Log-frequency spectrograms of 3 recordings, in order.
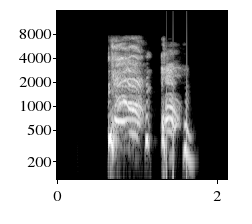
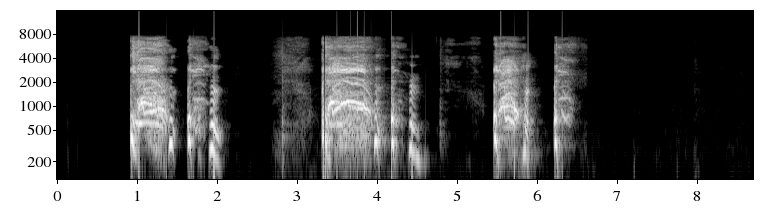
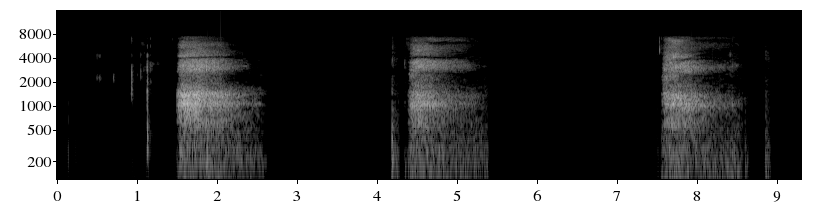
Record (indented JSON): {
  "cough_length": "2.1 s",
  "cough_amplitude": 32767,
  "cough_signal_mean_std_ratio": 0.53,
  "three_cough_length": "8.7 s",
  "three_cough_amplitude": 31952,
  "three_cough_signal_mean_std_ratio": 0.42,
  "exhalation_length": "9.3 s",
  "exhalation_amplitude": 4996,
  "exhalation_signal_mean_std_ratio": 0.37,
  "survey_phase": "beta (2021-08-13 to 2022-03-07)",
  "age": "18-44",
  "gender": "Female",
  "wearing_mask": "No",
  "symptom_runny_or_blocked_nose": true,
  "symptom_sore_throat": true,
  "symptom_fatigue": true,
  "symptom_headache": true,
  "symptom_onset": "4 days",
  "smoker_status": "Never smoked",
  "respiratory_condition_asthma": false,
  "respiratory_condition_other": false,
  "recruitment_source": "REACT",
  "submission_delay": "1 day",
  "covid_test_result": "Negative",
  "covid_test_method": "RT-qPCR"
}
